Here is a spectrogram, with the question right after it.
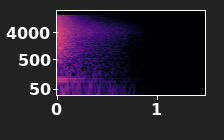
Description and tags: Nord Drum SD 2
Nord Drum mono 16 bits SD_2
Drum, SD2, Nord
